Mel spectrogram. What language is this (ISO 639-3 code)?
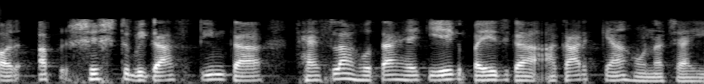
hin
